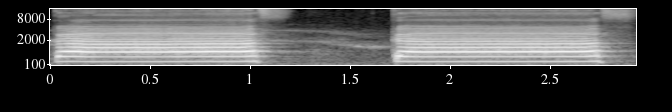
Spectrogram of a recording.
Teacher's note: जब तालू के नरम और सख्त हिस्से की मिलने वाली जगह से लगे तो काफ अदा हो जाएगा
